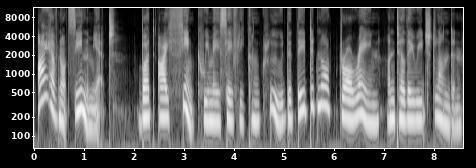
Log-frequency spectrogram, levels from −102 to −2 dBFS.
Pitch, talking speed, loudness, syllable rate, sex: 200 Hz, 160 wpm, -19 LUFS, 4.0 syllables/s, female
